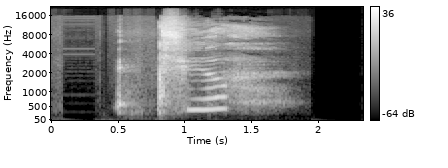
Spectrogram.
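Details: A girl takes a quick in-breath, then gives one sharp sneeze ending in a short voiced 'choo'; sneezing.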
